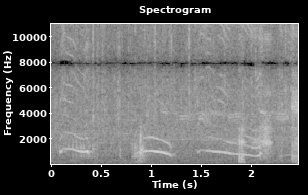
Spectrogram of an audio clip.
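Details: Seven-week-old Biewer Yorkshire Terrier puppy Bruno, in breeder's puppy training, suddenly frightened while crossing a pond bridge: three thin, high whimpers sliding downward in pitch, whistle-like and drawn out, with soft clicks and faint background hiss.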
